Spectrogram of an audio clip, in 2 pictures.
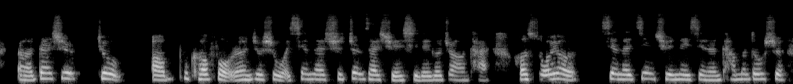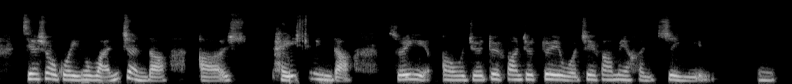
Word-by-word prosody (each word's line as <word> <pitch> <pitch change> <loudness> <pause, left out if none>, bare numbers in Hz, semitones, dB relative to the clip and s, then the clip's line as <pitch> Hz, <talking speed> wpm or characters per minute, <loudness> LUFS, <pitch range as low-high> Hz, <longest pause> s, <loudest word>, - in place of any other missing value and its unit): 呃， 200 -1 +1
但 265 +3 +2
是， 265 0 0 0.2
就 265 -2 +4 0.3
呃， 215 -2 +5
不 270 - -4
可 235 -2 +4
否 220 -6 +3
认， 210 +2 +2
就 230 0 +1
是 225 - 0
我 190 - +1
现 235 +5 -4
在 230 -1 0
是 235 +2 -3
正 270 -1 0
在 225 -2 +2
学 205 -3 0
习 200 0 -2
的 190 - 0
一 - - +1
个 205 - +1
状 200 -3 -5
态， 180 - -7 0.3
和 230 - +3
所 225 -1 +1
有 230 -6 +3 0.3
现 250 -1 +1
在 225 -1 +3
进 265 +1 -4
去 240 -2 0
那 225 -1 +2
些 220 +1 -3
人， 200 0 -1
他 220 - -8
们 235 0 -2
都 245 -1 +1
是 240 -2 0 0.3
接 250 0 +4
受 240 -2 +2
过 220 0 +2
一 200 - +6
个 210 +1 +2
完 195 +1 +1
整 230 -12 +1
的， 175 0 0 0.3
呃， 180 +1 -1
训 195 - -6 0.3
培 195 -1 +4
训 230 -3 -2
的。 - - 0 0.4
所 220 0 +3
以， 230 -3 +3
呃， 215 -2 -1
我 200 0 0
觉 210 - -1
得 205 - +2
对 235 +1 +2
方 220 0 0
就 230 - +2
对 230 +1 +4
于 215 - +6
我 180 -3 -1
这 225 -2 0
方 210 0 -3
面 215 -2 0
很 190 -3 -7
质 215 0 0
疑， 175 -2 -3 0.5
嗯。 195 0 -7
220 Hz, 265 characters per minute, -20 LUFS, 200-235 Hz, 0.5 s, 一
